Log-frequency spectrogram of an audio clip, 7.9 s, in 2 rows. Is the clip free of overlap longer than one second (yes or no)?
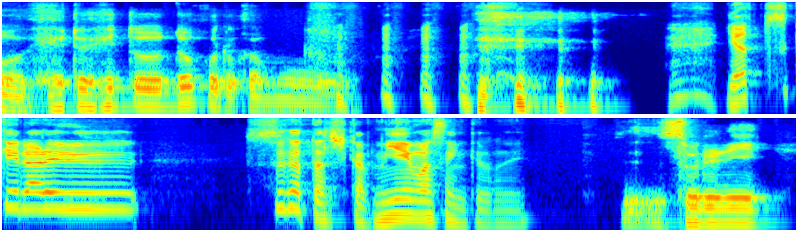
yes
